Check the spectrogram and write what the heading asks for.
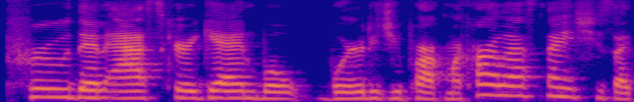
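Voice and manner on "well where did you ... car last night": ordinary talk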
